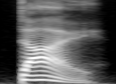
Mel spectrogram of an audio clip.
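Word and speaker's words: 戴: The pronunciation is dye.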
